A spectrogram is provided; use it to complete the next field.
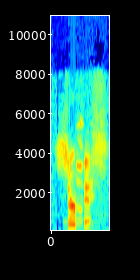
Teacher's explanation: First syllable stress. Surface. The f part is like a schwa sound, just an surface.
